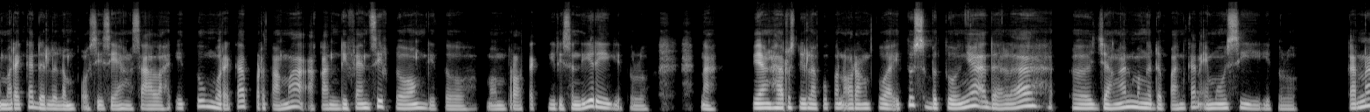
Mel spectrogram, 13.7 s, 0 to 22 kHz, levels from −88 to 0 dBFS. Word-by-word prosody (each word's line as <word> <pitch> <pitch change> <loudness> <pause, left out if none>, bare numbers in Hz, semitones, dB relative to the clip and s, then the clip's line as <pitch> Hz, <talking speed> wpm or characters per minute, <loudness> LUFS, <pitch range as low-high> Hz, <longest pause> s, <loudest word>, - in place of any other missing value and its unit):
mereka 140 +5 +1
dalam 135 -6 +1
posisi 130 0 -3
yang 130 -1 -2
salah 130 -1 -1
itu 150 +8 -3
mereka 190 +2 0
pertama 150 +2 -2
akan 130 +1 -3
defensif 155 +7 +1
dong 145 +2 +2
gitu 120 -2 -5 0.2
mem-protect 125 +1 -4
diri 140 -3 -4
sendiri 170 +9 +4 0.2
gitu 120 - -9
loh 115 +1 -7 0.5
nah, 125 -2 -1 0.4
yang 160 0 +8
harus 160 +1 +3
dilakukan 155 -1 0
orang 150 0 0
tua 150 -3 0
itu 150 - -2
sebetulnya 165 +4 +3
adalah, 175 +9 +2 0.3
eee, 145 -1 +2
jangan 150 +6 +2
mengedepankan 150 -2 0
emosi 150 -2 +1
gitu 130 - -14
loh, - - -12 0.5
karena, 180 +10 +3
150 Hz, 145 wpm, -25 LUFS, 135-160 Hz, 0.5 s, yang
